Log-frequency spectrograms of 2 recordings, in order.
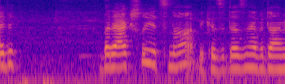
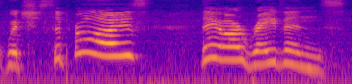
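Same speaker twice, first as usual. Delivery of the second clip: mock surprise; 8 semitones higher, 8 dB louder, much slower than usual. Revealing ravens in deck.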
